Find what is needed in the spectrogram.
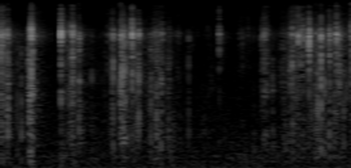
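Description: Clear cellophane bag crinkling in the hands as it is handled: a quick run of crackles in the first half second, quieter through the middle, picking up again near the end.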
